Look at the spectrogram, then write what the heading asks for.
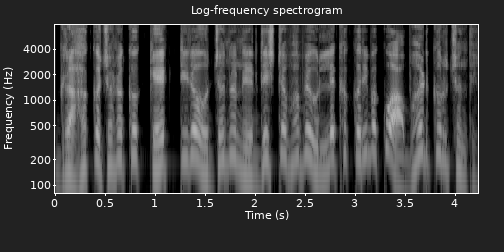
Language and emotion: Odia, fearful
